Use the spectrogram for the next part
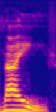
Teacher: But these two dots, they tell you that it's naive. It's not a diphthong. You split the the two syllables.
